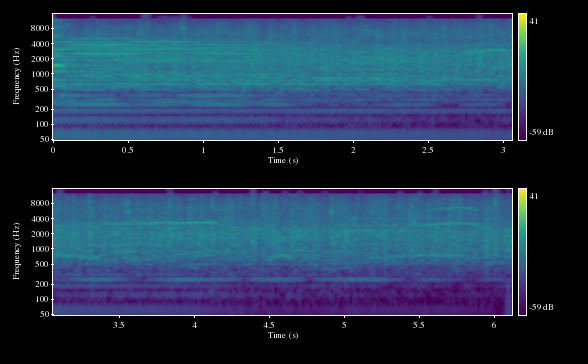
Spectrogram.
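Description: Applause as a song ends, with the last sustained notes of the music dying away over several seconds.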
